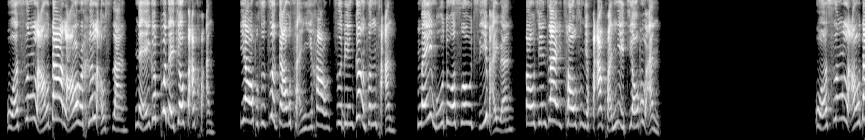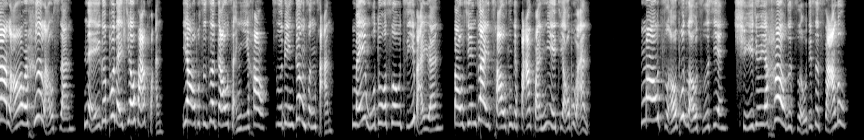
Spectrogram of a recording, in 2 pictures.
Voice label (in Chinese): 动画 模仿 小品, 女; 宋丹丹黄宏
